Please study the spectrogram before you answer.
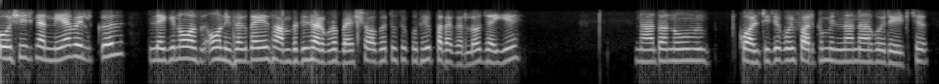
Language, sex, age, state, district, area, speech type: Dogri, female, 18-30, Jammu and Kashmir, Samba, urban, conversation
